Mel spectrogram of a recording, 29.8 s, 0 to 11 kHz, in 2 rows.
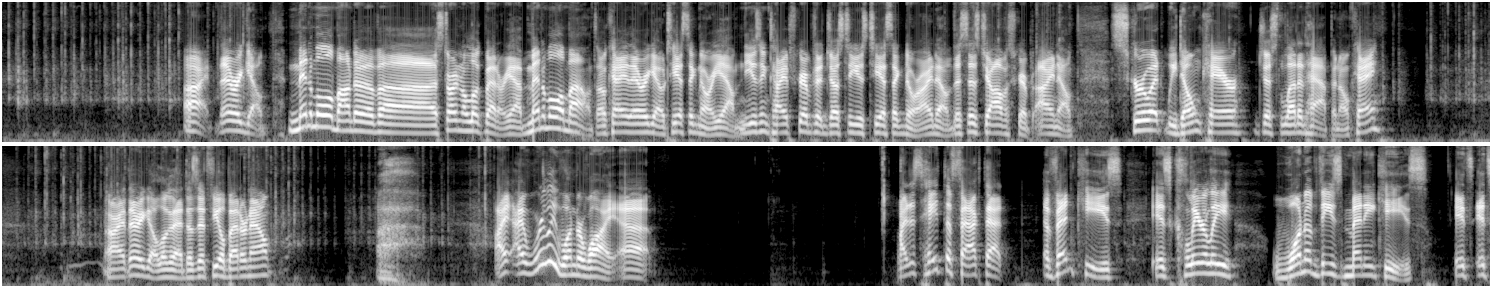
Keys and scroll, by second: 0.0-2.2 typing, 1.8 Return, 1.8 ctrl+u, 2.1 ctrl+c, 2.2 ctrl+:, 2.3 Return, 2.4 alt++, 9.6-20.2 typing, 25.5-27.3 typing.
